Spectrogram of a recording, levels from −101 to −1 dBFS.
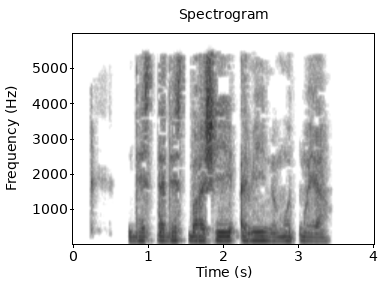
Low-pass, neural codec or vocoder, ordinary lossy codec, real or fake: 5.4 kHz; none; MP3, 24 kbps; real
